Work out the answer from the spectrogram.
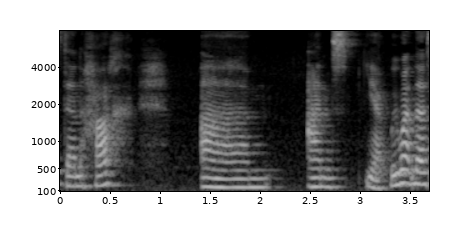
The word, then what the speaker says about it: Den Haag: I think the Dutch pronunciation is Den Haag.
